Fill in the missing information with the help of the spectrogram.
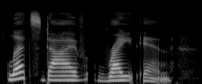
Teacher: The biggest stress is on the word right.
